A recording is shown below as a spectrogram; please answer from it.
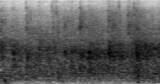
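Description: A round of applause at a film event, heard as faint, distant, steady clapping that fills the short moment without a break.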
